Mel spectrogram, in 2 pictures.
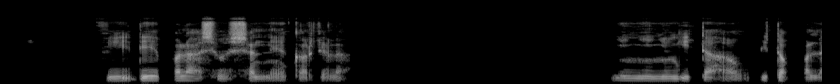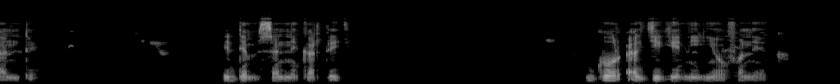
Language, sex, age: Wolof, male, 36-49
